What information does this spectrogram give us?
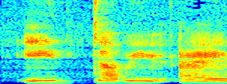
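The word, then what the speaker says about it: Ieva: I am, if you don't know my name, phonetically I'd say it's E-W-A, that's how I'd say it, not Eva, not E-V-A.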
